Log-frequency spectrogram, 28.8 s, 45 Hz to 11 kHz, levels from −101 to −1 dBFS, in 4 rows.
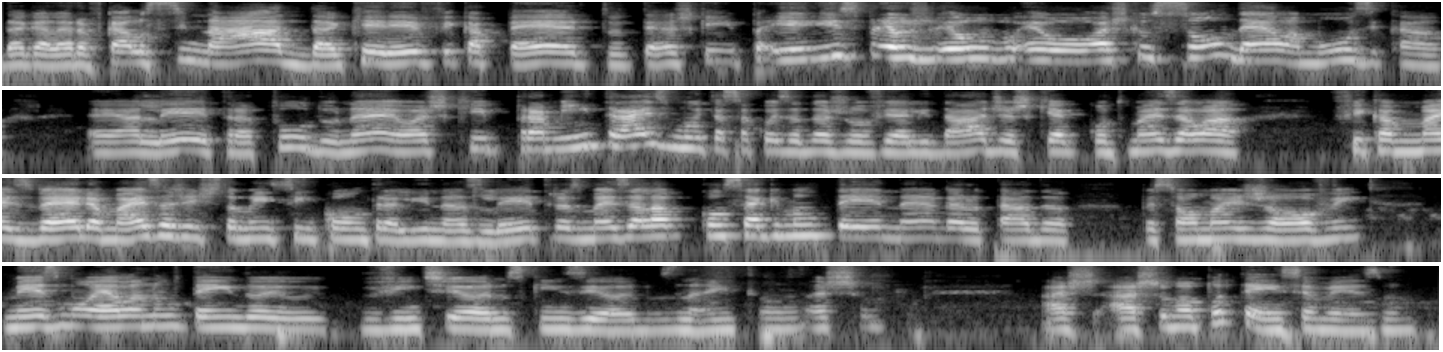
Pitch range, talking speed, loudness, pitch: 185-230 Hz, 165 wpm, -24 LUFS, 205 Hz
